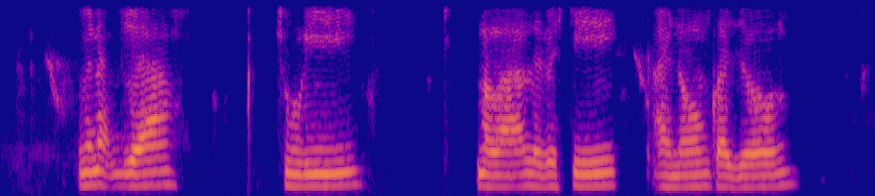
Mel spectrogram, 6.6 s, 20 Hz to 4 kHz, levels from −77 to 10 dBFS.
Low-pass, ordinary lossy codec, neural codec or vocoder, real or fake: 3.6 kHz; none; codec, 16 kHz, 4 kbps, FreqCodec, smaller model; fake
